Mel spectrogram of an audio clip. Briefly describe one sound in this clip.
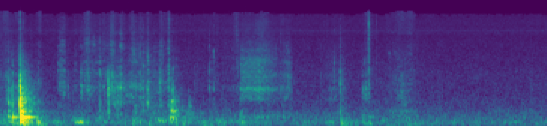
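Paper pages rustle as a page of a book is turned.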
